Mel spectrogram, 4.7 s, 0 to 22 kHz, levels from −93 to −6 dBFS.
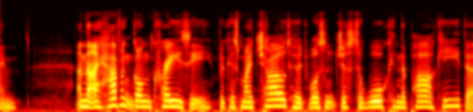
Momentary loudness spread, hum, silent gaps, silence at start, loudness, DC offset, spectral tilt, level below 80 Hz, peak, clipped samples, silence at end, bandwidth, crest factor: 10 LU; none; none; 0 s; -24 LUFS; under 0.1%; -5 dB/octave; -48 dBFS; -6 dBFS; under 0.1%; 0 s; 14 kHz; 20 dB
